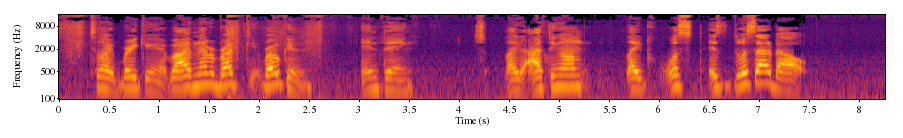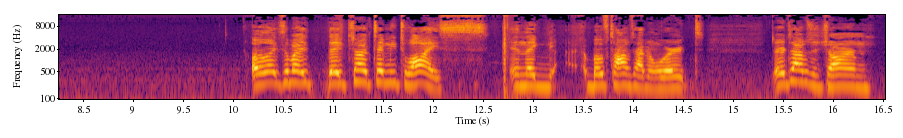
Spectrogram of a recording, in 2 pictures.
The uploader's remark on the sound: Just sitting in my car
